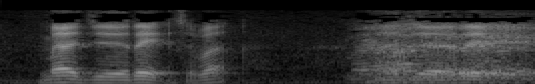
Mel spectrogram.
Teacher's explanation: Kalimat majroha huruf ra yang maftuh dimiringkan ke dalam kepada kasrah · Term: imalah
